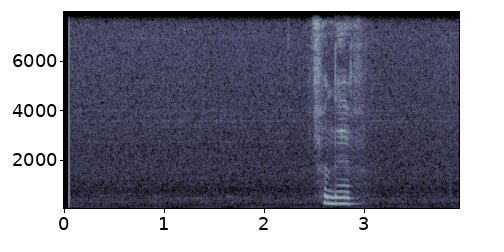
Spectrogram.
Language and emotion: Russian, neutral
